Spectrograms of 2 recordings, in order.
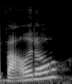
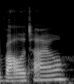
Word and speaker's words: volatile: that evaporate easily are said to be volatile or volatile um can be pronounced either way so for example gasoline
